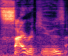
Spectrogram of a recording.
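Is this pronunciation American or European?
European. The word is said the European way. The speaker calls it wrong. "not Syracuse"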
